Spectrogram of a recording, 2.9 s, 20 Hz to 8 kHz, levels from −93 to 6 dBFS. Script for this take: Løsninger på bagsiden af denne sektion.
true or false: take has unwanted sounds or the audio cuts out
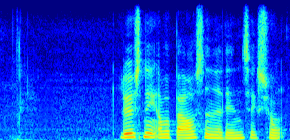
false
